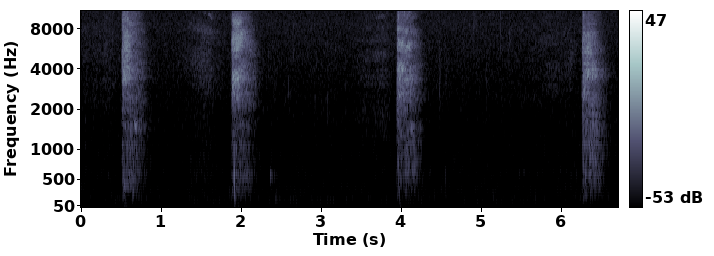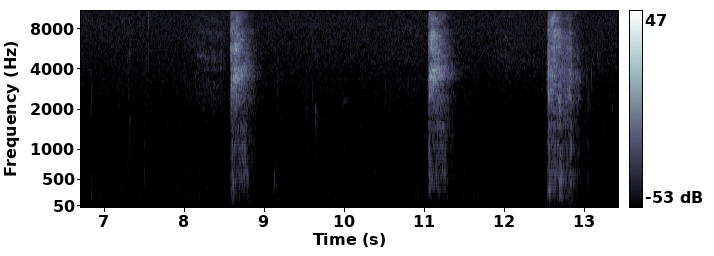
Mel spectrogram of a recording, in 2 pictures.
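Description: Seven sharp, explosive sneezes from a cat at irregular intervals over about 13 seconds, with quiet between them.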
